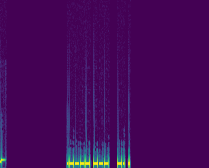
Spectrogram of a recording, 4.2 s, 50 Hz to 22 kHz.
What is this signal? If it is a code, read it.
Morse code, heard as a keyed tone, about 44 wpm, 700 Hz. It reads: 1O NE
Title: Winter Field Day Exchanges Encore 45wpm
